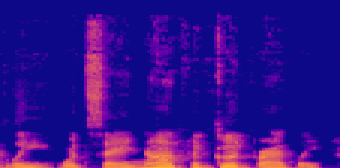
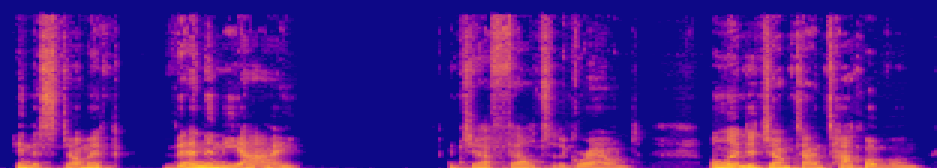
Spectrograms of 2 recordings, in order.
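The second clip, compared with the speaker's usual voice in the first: ordinary delivery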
